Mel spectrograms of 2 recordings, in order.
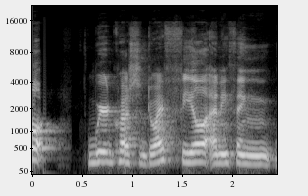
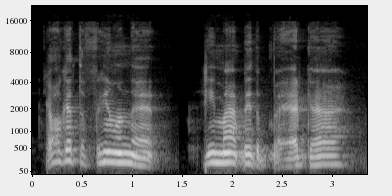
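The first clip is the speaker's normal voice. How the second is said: hushed, low-key, as quiet as possible; 4 dB quieter than usual. Once he walks away, the speaker's character turns to the others as quietly as possible. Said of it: "as quietly as possible be like".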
